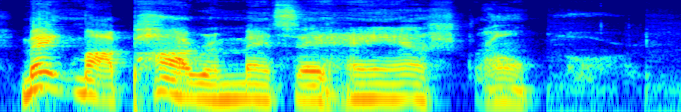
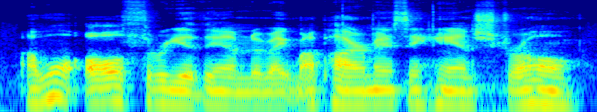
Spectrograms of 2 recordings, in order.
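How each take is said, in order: First: Slow, pleading mock prayer; a hammed-up plea to the heavens. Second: Said in the usual way. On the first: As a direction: beg the Lord for it, slowly.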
